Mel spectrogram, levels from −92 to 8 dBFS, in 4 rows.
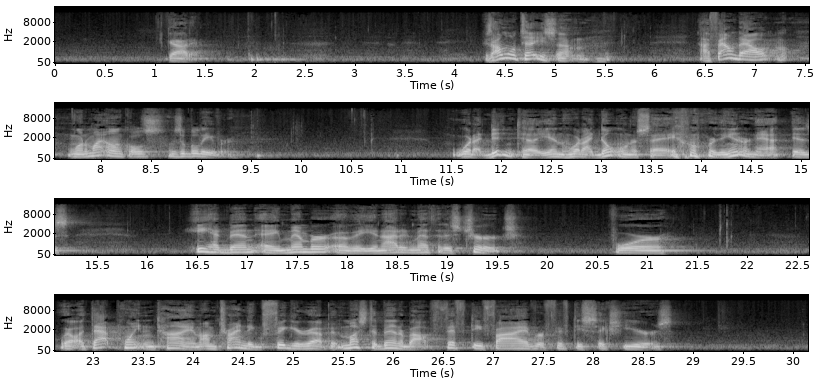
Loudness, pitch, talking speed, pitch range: -18 LUFS, 155 Hz, 130 wpm, 135-195 Hz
